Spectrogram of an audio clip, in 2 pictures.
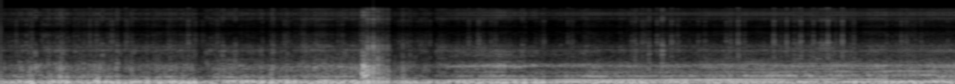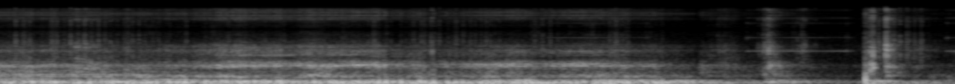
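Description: Nissan Almera GTI rally car's four-cylinder engine pulling hard at high revs, heard from inside the cabin along with road noise, with a sharp knock about two seconds in. Near the end the engine note falls away as the car lifts off and slows, and a couple of sharp clicks follow.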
